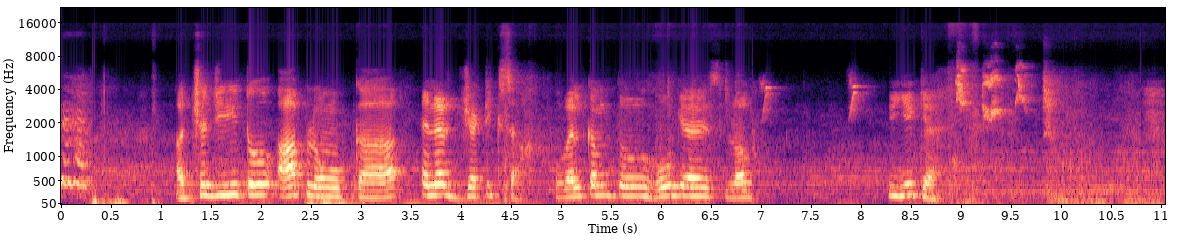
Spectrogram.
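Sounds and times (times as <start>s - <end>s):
small bird chirping: 7.0s - 7.2s, 7.8s - 8.1s, 8.9s - 10.0s.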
